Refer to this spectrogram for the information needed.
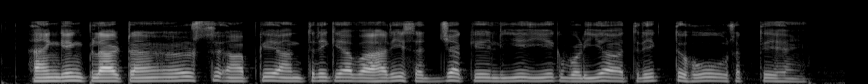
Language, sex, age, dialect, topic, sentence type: Hindi, male, 25-30, Awadhi Bundeli, agriculture, statement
